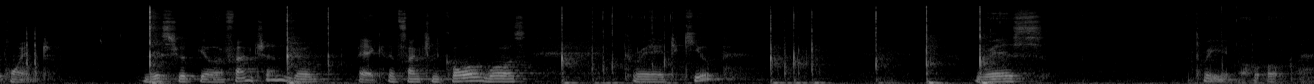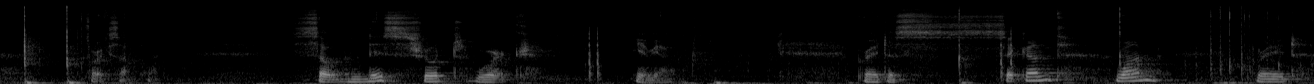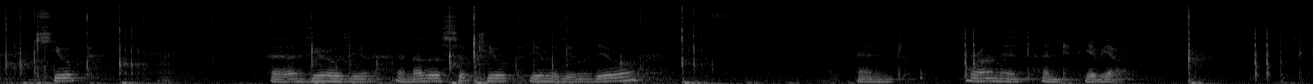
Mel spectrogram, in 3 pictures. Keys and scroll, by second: 1.5 Return, 2.8 BackSpace, 3.3 Return, 5.6-6.6 typing, 7.7-9.4 typing, 11.9-13.4 typing, 22.7 x, 24.3 Return, 25.0-27.5 typing, 29.2-33.1 typing, 38.1 x.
